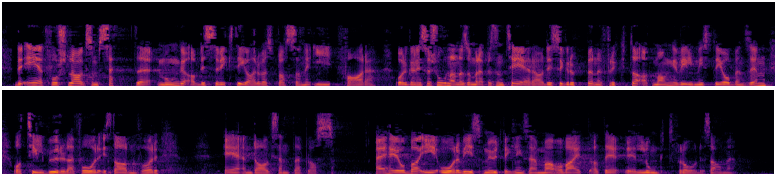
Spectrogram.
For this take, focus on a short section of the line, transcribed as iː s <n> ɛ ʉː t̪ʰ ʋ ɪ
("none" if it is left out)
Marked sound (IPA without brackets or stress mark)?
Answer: m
